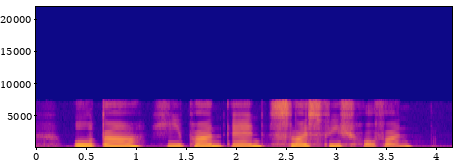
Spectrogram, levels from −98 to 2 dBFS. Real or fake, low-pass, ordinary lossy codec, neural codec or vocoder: real; 7.2 kHz; none; none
